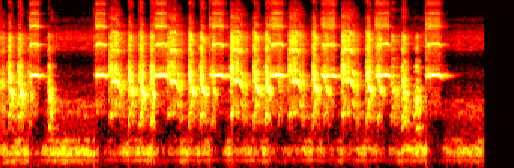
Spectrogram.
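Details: Female grey francolin (teetar) calling, recorded as a hunting lure: loud, grating notes repeated quickly in bursts for about six seconds, with a faint hum beneath, then silence.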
